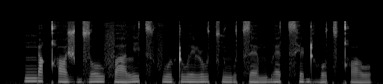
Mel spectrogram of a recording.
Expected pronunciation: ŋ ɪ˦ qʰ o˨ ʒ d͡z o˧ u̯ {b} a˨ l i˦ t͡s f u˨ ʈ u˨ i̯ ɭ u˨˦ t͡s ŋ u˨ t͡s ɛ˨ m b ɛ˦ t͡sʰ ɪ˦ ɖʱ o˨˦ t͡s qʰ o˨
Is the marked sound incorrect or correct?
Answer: incorrect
